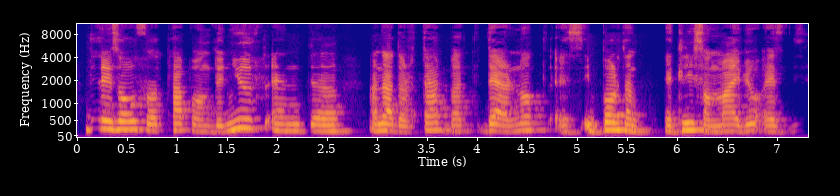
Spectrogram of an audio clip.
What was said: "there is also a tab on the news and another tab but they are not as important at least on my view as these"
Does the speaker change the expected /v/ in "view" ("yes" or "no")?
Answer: yes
